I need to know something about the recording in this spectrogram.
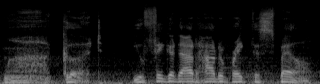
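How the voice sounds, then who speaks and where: An actor playing a grim, determined warrior in a fantasy video game, terse and stern. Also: male voice, fairly low pitch, big pitch swings, unhurried, noisy background. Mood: satisfied. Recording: long reverb, loud music. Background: game music.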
